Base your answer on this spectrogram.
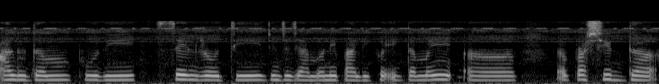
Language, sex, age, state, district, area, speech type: Nepali, female, 45-60, West Bengal, Kalimpong, rural, spontaneous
